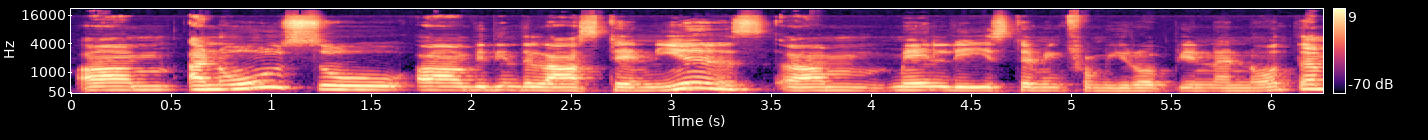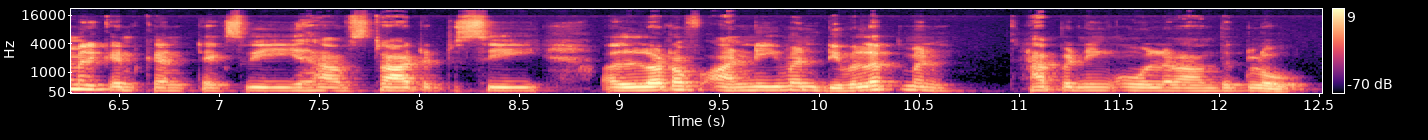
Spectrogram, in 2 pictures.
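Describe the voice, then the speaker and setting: A man from Sri Lanka presenting a recorded conference talk, speaking in a measured way with frequent pauses and fillers. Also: on the high side.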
